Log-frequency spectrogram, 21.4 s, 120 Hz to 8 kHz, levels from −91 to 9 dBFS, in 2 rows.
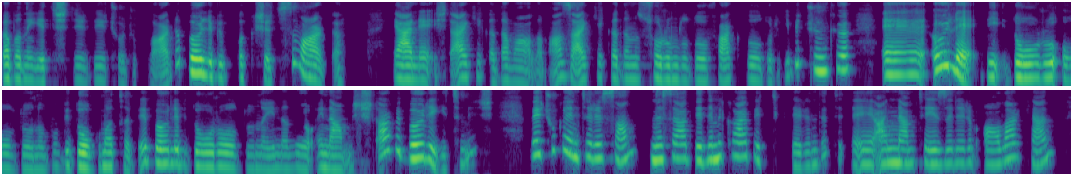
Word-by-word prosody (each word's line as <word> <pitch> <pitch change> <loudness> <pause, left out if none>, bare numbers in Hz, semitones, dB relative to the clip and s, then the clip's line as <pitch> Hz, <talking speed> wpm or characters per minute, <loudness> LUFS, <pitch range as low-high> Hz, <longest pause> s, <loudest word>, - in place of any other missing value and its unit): babanın 175 -1 -1
yetiştirdiği 155 +1 -9
çocuklarda 375 - -9
böyle 230 -5 +10
bir 180 0 -6
bakış 180 - -10
açısı 380 - -8
vardı. - - 0 0.5
Yani, 170 -2 +3
işte, - - -14
"Erkek 185 +2 -3
adam 155 +1 -9
ağlamaz, 180 +5 -9
erkek 180 +2 -3
adamın 170 -1 -6
sorumluluğu 165 -2 -5
farklı 160 +2 -6
olur." 155 -2 -10
gibi 360 - -10
çünkü, 275 0 +3 0.3
eee, 215 0 +2
öyle 285 -1 +7
bir 195 0 -4
doğru 185 0 +5
olduğunu 160 -2 -9
bu 180 +1 -20
bir 190 -1 -9
dogma 175 +1 +3
tabii, 185 +7 -8
böyle 205 0 +2
bir 190 - -20
doğru 175 -1 0
olduğuna 160 -2 -5
inanıyor 155 0 -9
inanmışlar 170 - -4
ve 375 -6 -5
böyle 265 -3 +8
gitmiş. 205 - -13 0.4
Ve 320 - +3
çok 395 +3 -6
enteresan, 270 0 -1
mesela 255 +1 +1
dedemi 250 +3 +3
kaybettiklerinde 245 - -7
t - - -23
eee, 200 +2 -4
annem 210 0 0
teyzelerim 210 +1 -5
ağlarken, 250 - -5
190 Hz, 135 wpm, -23 LUFS, 170-250 Hz, 0.5 s, böyle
